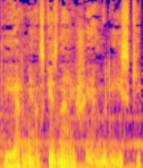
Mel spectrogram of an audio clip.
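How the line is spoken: Mumbling. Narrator (Russian): пробормотал Лекс

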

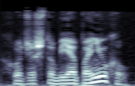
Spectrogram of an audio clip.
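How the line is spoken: Growl. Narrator (Russian): рыкнул Иван

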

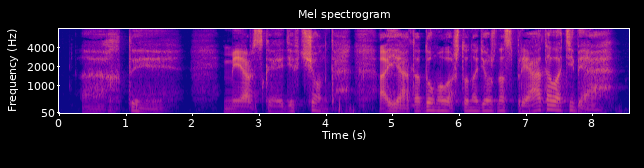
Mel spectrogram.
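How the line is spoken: Hissing witch. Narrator (Russian): зашипела колдунья

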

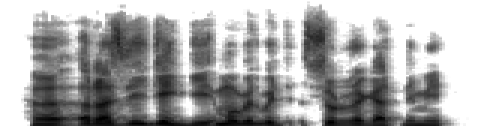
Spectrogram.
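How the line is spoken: Millionairess laughing. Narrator (Russian): засмеялась миллионерша

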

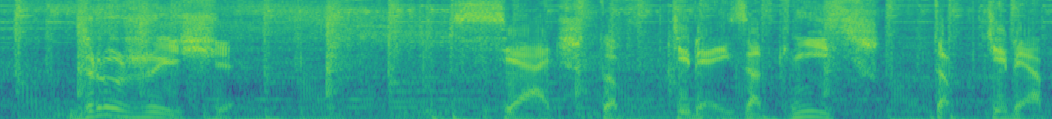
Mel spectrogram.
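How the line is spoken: Growled. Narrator (Russian): прорычал его агент по соцобеспечению

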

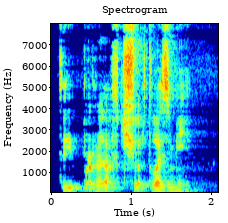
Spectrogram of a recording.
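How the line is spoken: Muttering. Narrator (Russian): пробормотал Андерсон

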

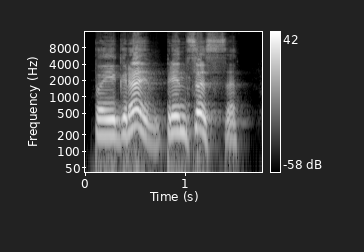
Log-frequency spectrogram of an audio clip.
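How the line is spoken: Mocking question. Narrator (Russian): Насмешливо поинтересовался Эротиан

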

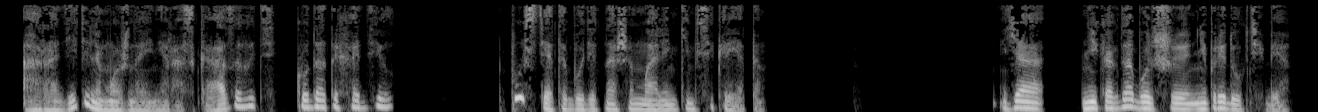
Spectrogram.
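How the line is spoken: Calm but firm. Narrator (Russian): спокойно, но решительно сказал Агапе

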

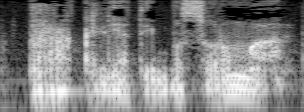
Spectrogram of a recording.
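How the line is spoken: Grumbled. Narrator (Russian): проворчал Спицын

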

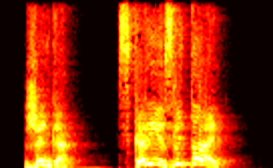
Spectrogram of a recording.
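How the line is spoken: Shouted. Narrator (Russian): закричал Тон

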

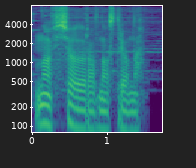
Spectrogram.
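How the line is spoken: Sighing. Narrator (Russian): Чандер вздохнул

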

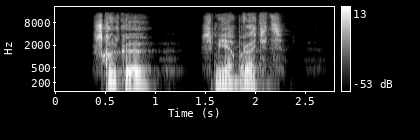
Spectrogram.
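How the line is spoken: Trembling voice. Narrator (Russian): спросил наш герой трепещущим голосом

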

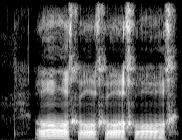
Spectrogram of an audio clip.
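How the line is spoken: Sighing. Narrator (Russian): вздохнул он

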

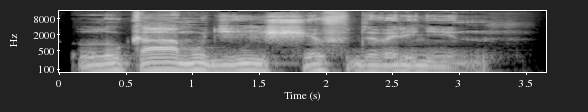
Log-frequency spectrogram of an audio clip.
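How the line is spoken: Deep solid bass. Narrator (Russian): дородный видный господин и произнес солидным басом

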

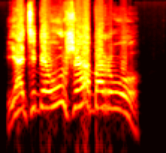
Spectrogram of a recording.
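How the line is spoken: Shouting. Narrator (Russian): крикнул Матвей Саввич

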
